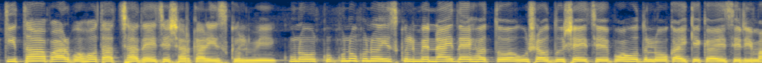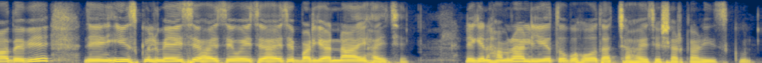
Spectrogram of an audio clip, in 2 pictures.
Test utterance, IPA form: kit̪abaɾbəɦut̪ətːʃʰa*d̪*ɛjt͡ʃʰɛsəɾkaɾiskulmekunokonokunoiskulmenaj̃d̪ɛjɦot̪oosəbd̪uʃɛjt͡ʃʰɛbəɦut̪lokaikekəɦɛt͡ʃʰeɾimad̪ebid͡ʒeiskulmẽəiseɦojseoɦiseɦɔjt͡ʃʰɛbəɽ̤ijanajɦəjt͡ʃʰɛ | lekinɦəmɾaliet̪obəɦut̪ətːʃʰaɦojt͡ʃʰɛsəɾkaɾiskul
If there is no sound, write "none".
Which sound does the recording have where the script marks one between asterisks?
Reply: d̪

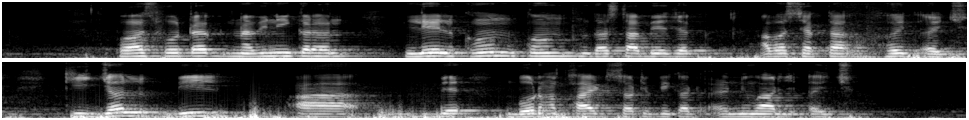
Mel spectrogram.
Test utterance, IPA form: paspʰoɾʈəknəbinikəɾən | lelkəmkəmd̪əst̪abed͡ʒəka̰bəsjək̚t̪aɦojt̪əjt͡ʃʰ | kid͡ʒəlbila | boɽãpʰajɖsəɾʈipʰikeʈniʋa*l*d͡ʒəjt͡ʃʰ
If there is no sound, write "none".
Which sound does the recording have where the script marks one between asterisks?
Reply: ɾ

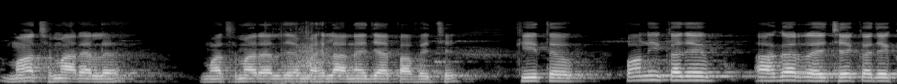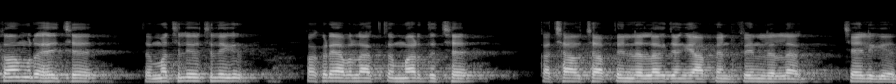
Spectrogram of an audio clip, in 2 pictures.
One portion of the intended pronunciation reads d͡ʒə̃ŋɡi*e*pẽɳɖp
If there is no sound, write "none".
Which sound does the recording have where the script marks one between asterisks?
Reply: a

